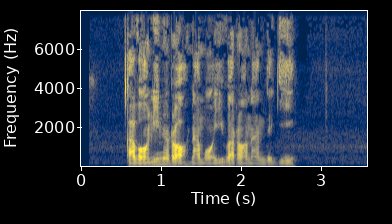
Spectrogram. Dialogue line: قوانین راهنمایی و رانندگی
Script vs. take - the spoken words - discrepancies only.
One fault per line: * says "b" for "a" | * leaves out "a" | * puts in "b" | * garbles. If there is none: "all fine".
all fine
